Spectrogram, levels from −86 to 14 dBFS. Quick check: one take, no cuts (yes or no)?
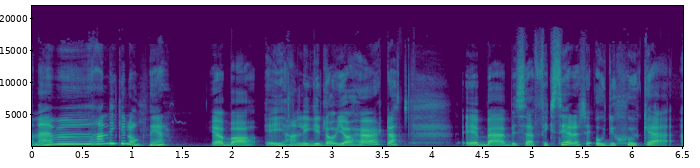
no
